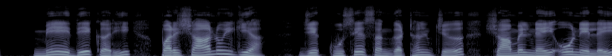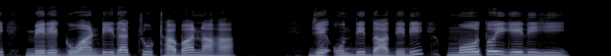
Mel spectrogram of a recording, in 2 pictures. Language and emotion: Dogri, disgusted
